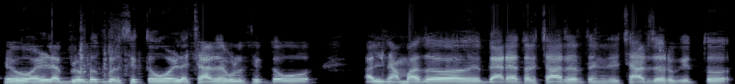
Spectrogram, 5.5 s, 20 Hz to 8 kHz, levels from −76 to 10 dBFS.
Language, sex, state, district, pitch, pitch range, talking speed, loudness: Kannada, male, Karnataka, Bellary, 145 Hz, 140-150 Hz, 185 wpm, -13 LUFS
